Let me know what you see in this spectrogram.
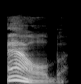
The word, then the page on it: alb: British English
